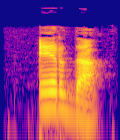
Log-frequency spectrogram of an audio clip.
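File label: "эрда", Komi, female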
